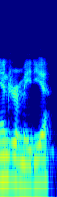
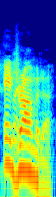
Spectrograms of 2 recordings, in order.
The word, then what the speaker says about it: Andromeda: Also, did you just say Andrew Media? Andrew Media? Am I pronouncing that incorrectly?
